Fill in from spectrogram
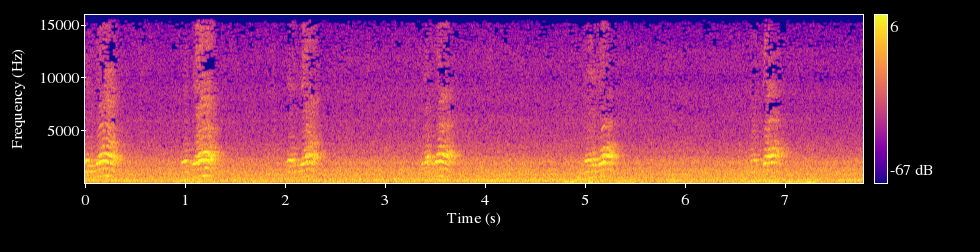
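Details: Pet parrot that says "mummy", recorded on 17 August 2021. Short nasal two-part calls repeat roughly once a second, six times, over a steady low background hum.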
